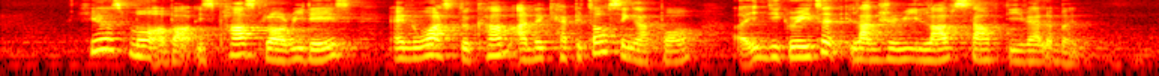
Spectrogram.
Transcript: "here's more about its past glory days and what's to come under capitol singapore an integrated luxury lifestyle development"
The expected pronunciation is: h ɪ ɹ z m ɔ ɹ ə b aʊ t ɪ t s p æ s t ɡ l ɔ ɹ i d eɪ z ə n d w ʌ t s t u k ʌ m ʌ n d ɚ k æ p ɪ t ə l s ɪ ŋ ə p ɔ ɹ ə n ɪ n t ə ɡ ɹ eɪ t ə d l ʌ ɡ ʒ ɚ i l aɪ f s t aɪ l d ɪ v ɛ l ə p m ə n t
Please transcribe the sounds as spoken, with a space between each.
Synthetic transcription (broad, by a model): h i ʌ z m ɔ ə b aʊ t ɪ s p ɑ s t ɡ l ɔ ɹ i d eɪ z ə n w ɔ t s t u k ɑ m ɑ n d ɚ k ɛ p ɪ t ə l s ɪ ŋ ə p ɔ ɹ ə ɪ n t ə ɡ ɹ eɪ t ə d l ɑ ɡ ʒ ɚ i l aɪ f s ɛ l d ɪ v ɛ l ə p m ə n t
